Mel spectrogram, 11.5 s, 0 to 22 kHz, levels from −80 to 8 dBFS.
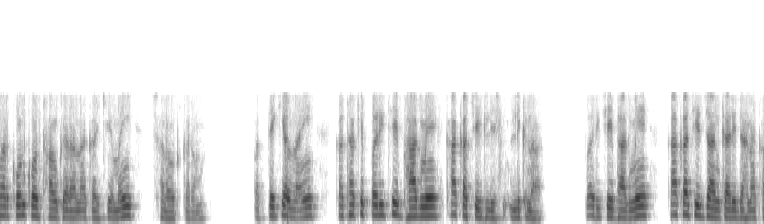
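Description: At 4.29 to 4.58 s and 6.57 to 6.67 s the speech smears into a brief buzzy tone or coloured noise that fades: VoIP packet loss concealed by the speech codec, covering gaps of 20 and 80 ms with decaying extrapolation.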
